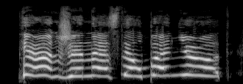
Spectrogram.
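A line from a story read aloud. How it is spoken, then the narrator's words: Shrill old-woman shriek. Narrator (Russian): завизжал Бобби старушечьим голосом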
